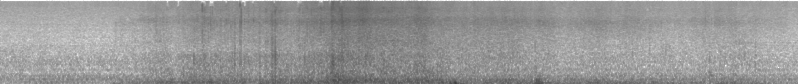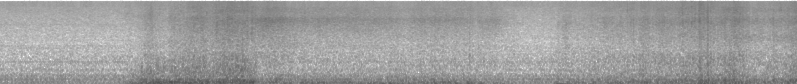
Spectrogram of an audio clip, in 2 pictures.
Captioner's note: brushing continues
